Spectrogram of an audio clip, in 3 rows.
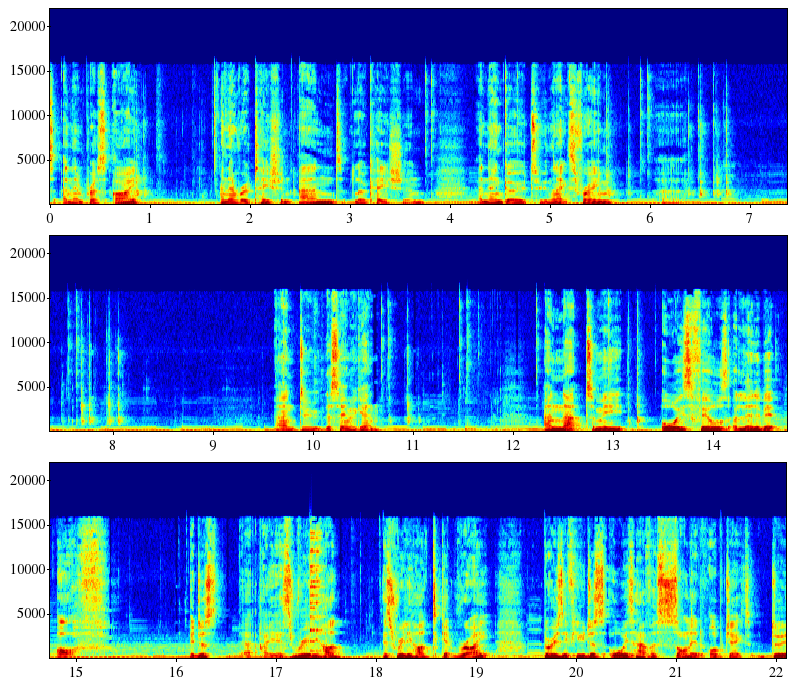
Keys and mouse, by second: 0.8 i, 2.4 i, 4.7 click, 5.5 shift+f, 6.4 g, 8.0 r, 10.2 i, 12.2 click, 12.2 i, 13.2 space, 16.8 space.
